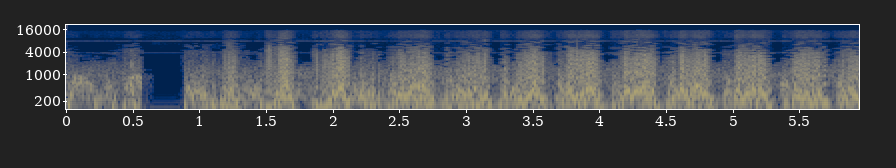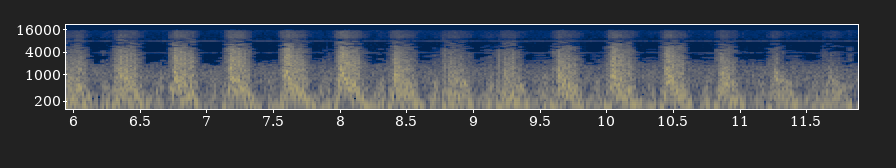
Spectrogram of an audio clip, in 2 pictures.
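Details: Fetal heartbeat on Doppler during pregnancy (8 to 30 weeks stated): rapid, regular whooshing beats about 146 per minute, a normal fetal rate.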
